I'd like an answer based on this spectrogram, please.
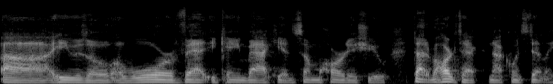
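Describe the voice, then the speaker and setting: A man with an American accent has a bright, sharp tone in a very clean recording with a silent background. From Austin, Texas. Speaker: podcast host. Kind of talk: casual chat, serious discussion about grief. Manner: joking, casual.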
